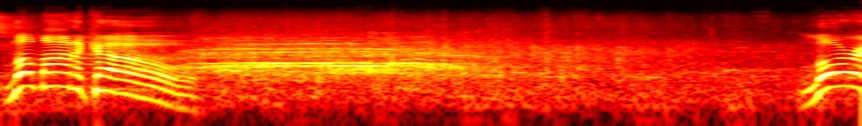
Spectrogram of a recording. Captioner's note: audience cheering and applauding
